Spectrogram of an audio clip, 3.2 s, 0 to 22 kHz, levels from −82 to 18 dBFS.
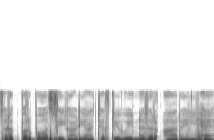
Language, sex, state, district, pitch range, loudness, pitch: Hindi, female, Himachal Pradesh, Shimla, 175-190 Hz, -17 LUFS, 180 Hz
